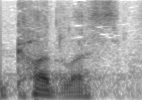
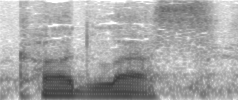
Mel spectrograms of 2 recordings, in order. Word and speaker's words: Kudlas: - which is awesome it's actually Cutlass just remember a cow that can't spit so cud less and that's how you pronounce it but over the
